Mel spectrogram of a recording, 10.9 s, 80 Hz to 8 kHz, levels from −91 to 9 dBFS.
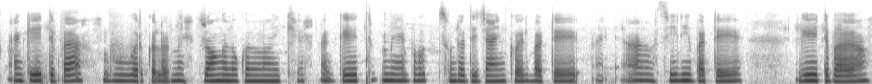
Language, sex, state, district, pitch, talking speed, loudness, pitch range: Bhojpuri, female, Uttar Pradesh, Ghazipur, 210 Hz, 110 wpm, -24 LUFS, 200-215 Hz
